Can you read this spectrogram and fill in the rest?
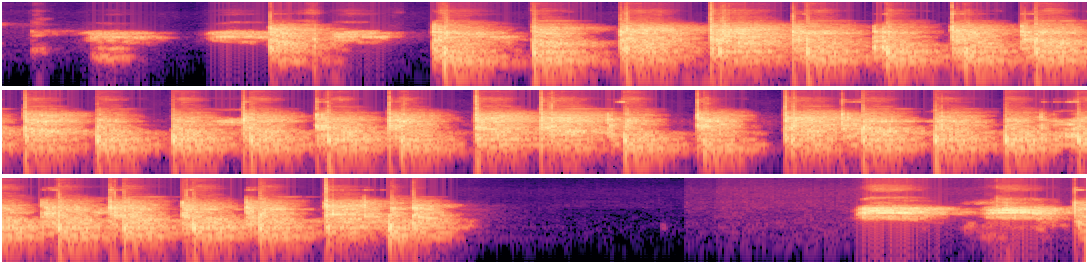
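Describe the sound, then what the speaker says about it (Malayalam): Leaves are pounded on a stone normally used for crushing onions and garlic, giving a long run of loud, sharp, evenly spaced blows at close range, then a pause and a brief resumption. "ഇപ്പോൾ ഇനി നമുക്കിത് എടുത്തിട്ട് ഇടിച്ച് പിഴിഞ്ഞ് നീരെടുക്കാം"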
